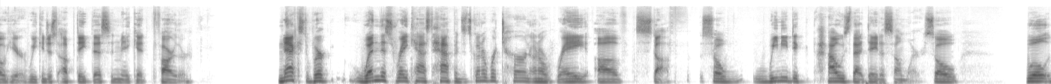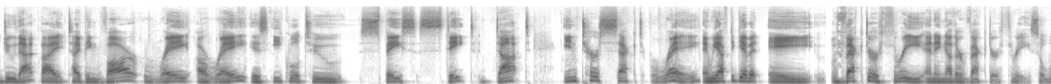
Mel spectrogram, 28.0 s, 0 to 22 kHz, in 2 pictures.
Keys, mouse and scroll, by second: 0.2 click, 3.4 Return, 14.0-22.6 typing, 22.8 Return.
